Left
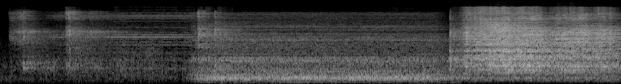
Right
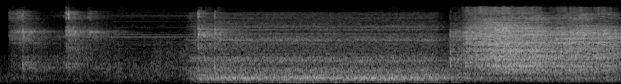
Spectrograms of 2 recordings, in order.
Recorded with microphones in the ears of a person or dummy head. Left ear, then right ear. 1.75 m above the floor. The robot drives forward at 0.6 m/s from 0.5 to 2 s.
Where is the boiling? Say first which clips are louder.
Even; 65° right (ahead or behind), 3 m.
